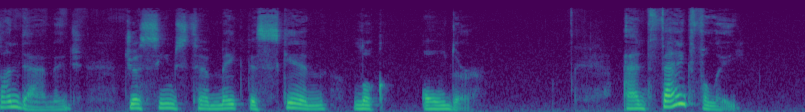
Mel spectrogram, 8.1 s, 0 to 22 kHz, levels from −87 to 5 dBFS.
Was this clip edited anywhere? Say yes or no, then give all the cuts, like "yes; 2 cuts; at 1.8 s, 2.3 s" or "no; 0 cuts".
no; 0 cuts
